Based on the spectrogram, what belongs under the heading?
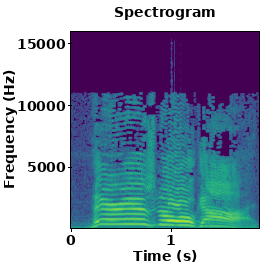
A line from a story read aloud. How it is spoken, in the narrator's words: he would step out on his front porch and yell after her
